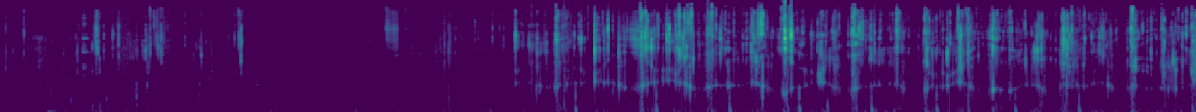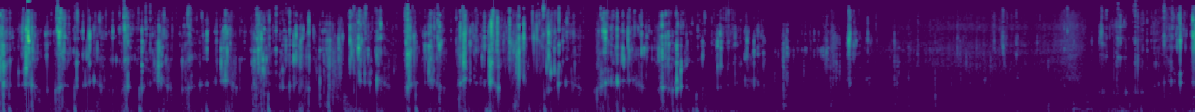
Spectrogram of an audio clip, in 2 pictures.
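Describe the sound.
Soft pineapple-flavored gummy candy being chewed: a long run of many moist, squishy bites with faint crunchy clicks, starting after a few seconds of near silence and continuing steadily, with no talking.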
